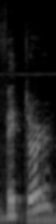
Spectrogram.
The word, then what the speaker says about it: Wictor: keep calling him Victor it is pronounced Victor but it's spelled like Victor I hope your condition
